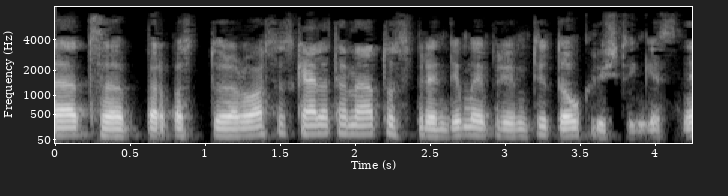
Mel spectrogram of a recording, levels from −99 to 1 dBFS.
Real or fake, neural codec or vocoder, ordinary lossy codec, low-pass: fake; vocoder, 22.05 kHz, 80 mel bands, Vocos; MP3, 32 kbps; 7.2 kHz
